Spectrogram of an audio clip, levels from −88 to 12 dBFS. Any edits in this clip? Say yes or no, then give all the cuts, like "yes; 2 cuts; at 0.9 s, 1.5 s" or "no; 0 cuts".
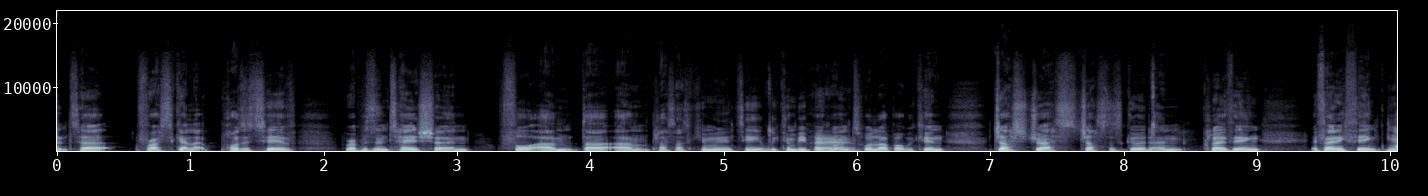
no; 0 cuts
